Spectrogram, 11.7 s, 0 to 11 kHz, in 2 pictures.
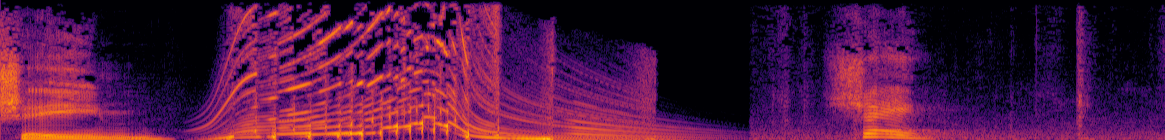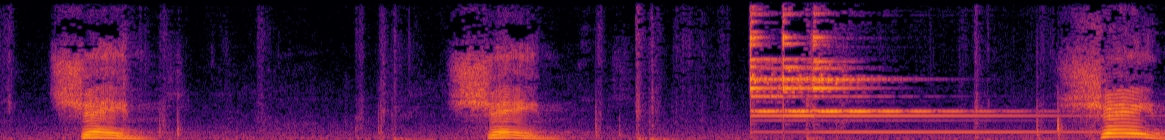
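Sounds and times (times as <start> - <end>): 
speech: 0.0 - 3.0, 4.2 - 4.8, 6.1 - 6.8, 8.1 - 8.7, 11.2 - 11.6
hand bell ringing: 9.6 - 11.6.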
